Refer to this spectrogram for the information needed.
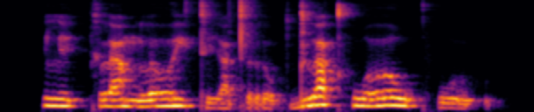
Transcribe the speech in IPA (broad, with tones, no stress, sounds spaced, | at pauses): l i˥˩ t̚ k l a˥˩ m l ɤː˥˩ j t i˨˩ a̯ t r o˨˩ k̚ d ɯ˥˩ a̯ kʰ w ɤː˥˩ w kʰ w u˨˩ ʔ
